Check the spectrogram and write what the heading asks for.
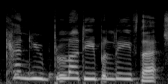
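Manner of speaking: high-pitched outraged cry of disbelief. Retold or imitated. Gamer outraged at the opponent's lucky procs, high disbelief. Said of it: "I'm like".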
